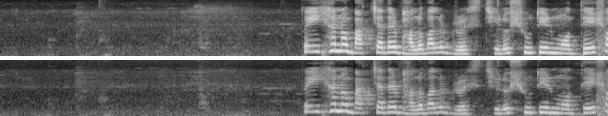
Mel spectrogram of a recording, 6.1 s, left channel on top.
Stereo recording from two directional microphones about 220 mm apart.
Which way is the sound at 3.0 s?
25° left (ahead or behind).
